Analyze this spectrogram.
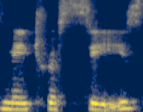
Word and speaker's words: matrices: and the plural is matrices that's how it's pronounced uh long e that's uh the x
